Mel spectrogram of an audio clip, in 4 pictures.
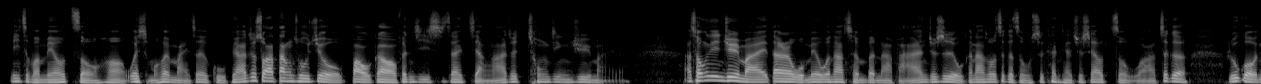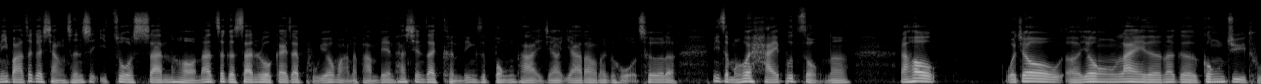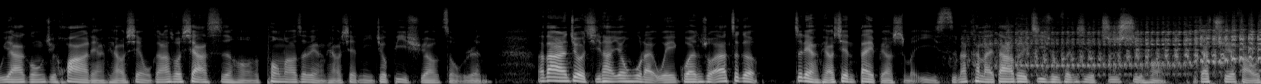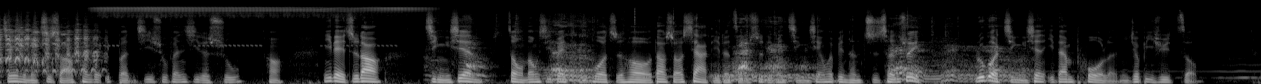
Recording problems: animal sounds; loud; from 35 s on; 5 dB below the speech

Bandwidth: 15 kHz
